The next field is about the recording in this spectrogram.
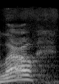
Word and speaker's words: Lao: Her name, by the way, spelled A-J-A. My last name, as well as hers, is spelled L-A-O, just like the country, without the S yes.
